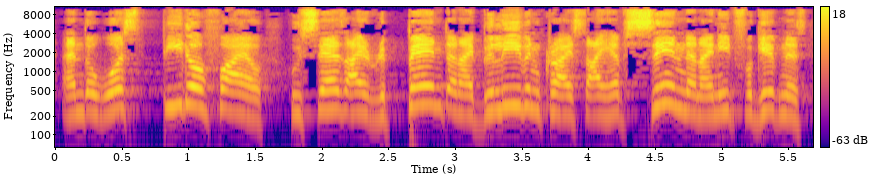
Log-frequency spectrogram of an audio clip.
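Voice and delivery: fervent preaching. Acted. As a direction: preach it with rising fervour. Preaching at full force.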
